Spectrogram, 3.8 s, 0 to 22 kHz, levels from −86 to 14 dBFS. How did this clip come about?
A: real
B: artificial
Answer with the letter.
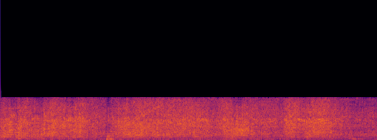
B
